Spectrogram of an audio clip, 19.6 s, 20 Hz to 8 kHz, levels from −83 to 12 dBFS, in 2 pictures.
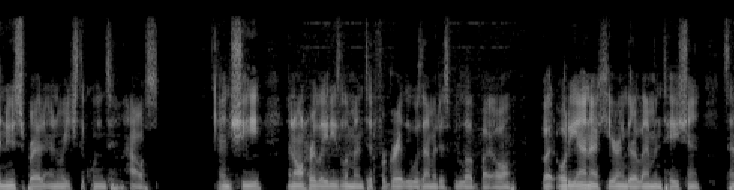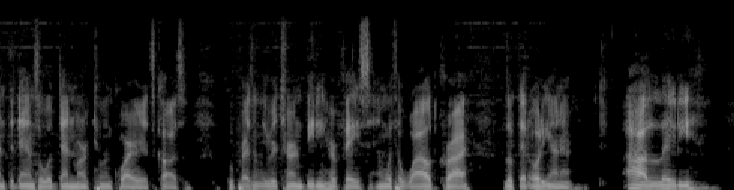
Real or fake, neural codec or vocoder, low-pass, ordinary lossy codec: real; none; 7.2 kHz; MP3, 64 kbps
